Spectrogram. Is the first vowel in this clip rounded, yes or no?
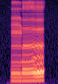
yes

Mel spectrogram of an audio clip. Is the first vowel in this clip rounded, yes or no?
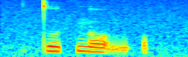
yes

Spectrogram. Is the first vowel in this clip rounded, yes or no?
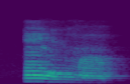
no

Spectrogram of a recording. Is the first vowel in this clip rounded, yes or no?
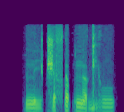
no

